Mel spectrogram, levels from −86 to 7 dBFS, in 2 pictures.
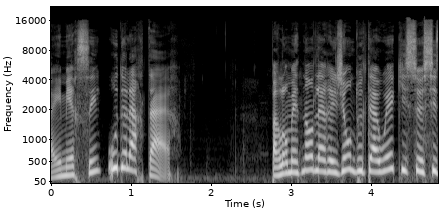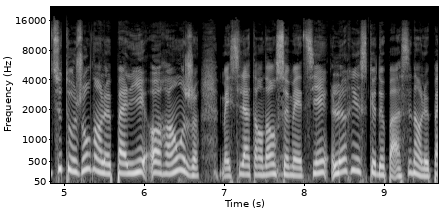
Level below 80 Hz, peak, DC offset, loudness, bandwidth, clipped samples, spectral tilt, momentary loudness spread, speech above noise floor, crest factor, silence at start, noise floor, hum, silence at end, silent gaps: -40 dBFS; -2 dBFS; under 0.1%; -14 LUFS; 16.5 kHz; under 0.1%; -5 dB/octave; 5 LU; 41 dB; 12 dB; 0 s; -54 dBFS; none; 0 s; none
